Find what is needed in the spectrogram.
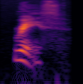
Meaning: A ghost or specter, especially a person's likeness seen just after their death
- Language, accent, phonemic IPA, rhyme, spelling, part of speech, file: English, US, /ɹeɪθ/, -eɪθ, wraith, noun, En-us-wraith.ogg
